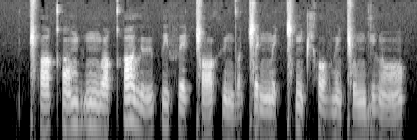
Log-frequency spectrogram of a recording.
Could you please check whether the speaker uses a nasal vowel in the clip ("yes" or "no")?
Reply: yes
